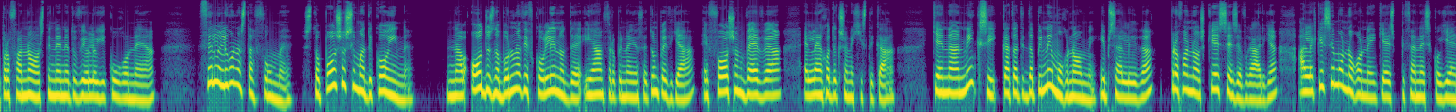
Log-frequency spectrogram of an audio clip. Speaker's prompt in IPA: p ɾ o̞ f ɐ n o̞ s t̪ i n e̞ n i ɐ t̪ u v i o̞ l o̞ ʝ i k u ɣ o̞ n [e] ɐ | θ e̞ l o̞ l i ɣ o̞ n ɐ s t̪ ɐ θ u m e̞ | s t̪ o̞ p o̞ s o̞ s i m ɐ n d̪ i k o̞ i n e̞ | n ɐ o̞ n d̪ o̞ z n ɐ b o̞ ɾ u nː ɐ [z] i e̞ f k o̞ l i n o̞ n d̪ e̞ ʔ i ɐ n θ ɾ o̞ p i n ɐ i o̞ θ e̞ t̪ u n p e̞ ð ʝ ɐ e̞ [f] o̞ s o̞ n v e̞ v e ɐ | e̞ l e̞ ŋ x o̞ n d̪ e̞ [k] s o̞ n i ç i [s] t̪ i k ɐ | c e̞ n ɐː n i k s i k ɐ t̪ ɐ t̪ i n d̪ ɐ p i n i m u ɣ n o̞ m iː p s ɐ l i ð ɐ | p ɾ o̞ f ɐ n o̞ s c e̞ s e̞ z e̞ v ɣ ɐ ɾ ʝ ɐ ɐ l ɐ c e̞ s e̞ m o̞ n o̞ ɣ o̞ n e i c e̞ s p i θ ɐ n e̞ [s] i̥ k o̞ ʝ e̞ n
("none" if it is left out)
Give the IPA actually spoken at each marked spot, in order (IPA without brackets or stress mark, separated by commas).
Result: e, ð, f, k, s, s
